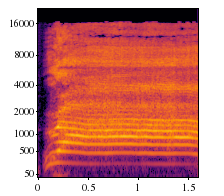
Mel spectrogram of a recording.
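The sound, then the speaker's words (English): A voice imitates a man's anguished, angry scream on finding his dad's black Corvette with a rock through its window: one loud, sustained cry that swoops up at the start and then holds a steady, strained pitch for over a second, with no other sounds. “So I start walking back to the house and I hear a scream of agony.”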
